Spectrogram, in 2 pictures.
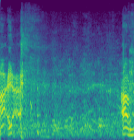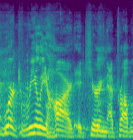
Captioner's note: laugh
